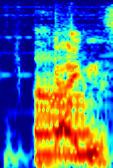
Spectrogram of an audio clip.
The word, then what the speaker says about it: Gaiden: game too okay okay guidance is the correct Japanese pronunciation but yeah yeah but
